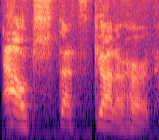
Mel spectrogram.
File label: happy - opponent did bad; Spades Deluxe; Hal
